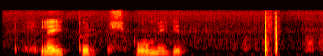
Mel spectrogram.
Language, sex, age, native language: Icelandic, male, 20-29, Icelandic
